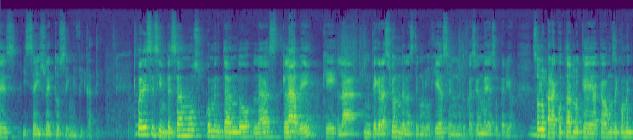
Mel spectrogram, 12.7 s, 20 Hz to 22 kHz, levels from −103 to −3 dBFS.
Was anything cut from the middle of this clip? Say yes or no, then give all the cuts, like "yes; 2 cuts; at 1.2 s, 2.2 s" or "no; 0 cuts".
yes; 5 cuts; at 2.7 s, 5.6 s, 6.7 s, 7.9 s, 10.9 s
